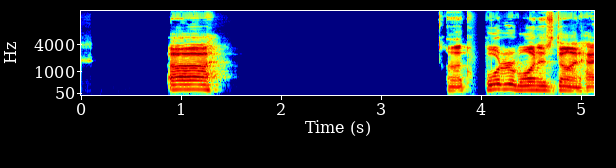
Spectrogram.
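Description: A man speaks into a microphone close by, with pauses.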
